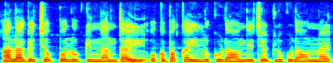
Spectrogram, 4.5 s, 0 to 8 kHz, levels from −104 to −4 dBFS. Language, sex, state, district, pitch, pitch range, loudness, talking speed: Telugu, female, Andhra Pradesh, Sri Satya Sai, 225 Hz, 225-230 Hz, -16 LUFS, 150 wpm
